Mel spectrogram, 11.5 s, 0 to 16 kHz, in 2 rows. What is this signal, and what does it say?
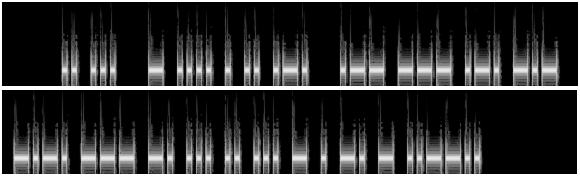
Morse code, heard as a keyed tone, about 25 wpm, 700 Hz. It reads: IS THEIR WORK CONSISTENT?
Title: Sentences from Top 1500 Words 25wpm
